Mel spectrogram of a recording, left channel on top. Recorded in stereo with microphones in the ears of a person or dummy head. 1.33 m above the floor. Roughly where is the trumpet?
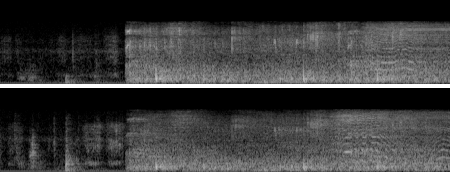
No trumpet in this recording.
